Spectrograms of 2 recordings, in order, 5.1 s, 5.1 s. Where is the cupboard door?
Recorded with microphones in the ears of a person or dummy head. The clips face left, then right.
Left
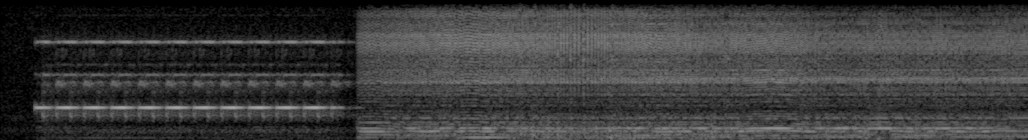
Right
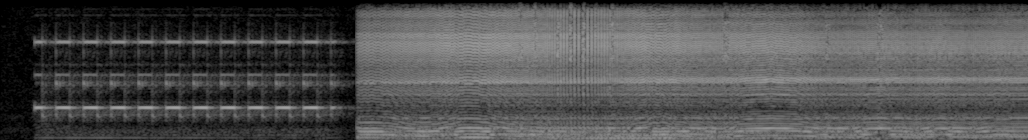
85° right, 0.5 m.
